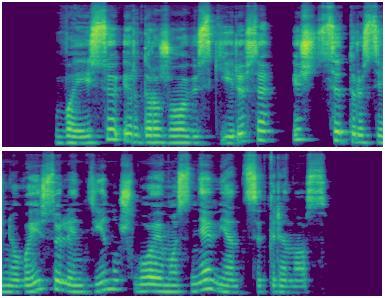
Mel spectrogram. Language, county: Lithuanian, Klaipėda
